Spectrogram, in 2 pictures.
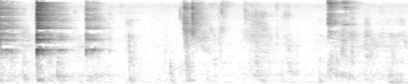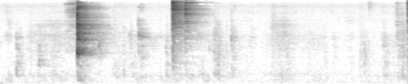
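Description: Metal spoon and fork clinking and scraping against a ceramic plate while eating, in irregular sharp clinks; the loudest come about five and six seconds in.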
